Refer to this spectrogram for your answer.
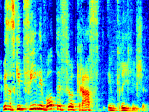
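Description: A man's voice: high voice, big pitch swings, moderate pace, a little mellow. A middle-aged man preaching a sermon, frank and emphatic, speaking straight to his listeners. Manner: frank, emphatic, addresses the audience directly.

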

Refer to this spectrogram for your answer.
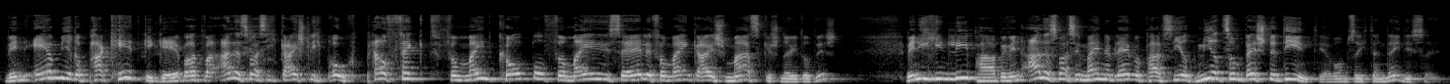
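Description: Older guy preaching, fairly high voice, keeps asking the crowd "you know?" type questions, really emphatic. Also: expressive, moderate pace, darkish tone. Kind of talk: sermon.

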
